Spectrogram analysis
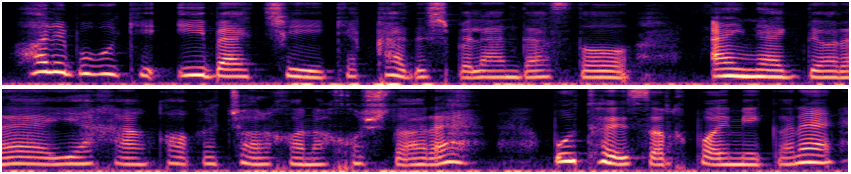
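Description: A woman hosting a children's radio show, talking in a gentle, coaxing, playful way. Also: mid-range voice.

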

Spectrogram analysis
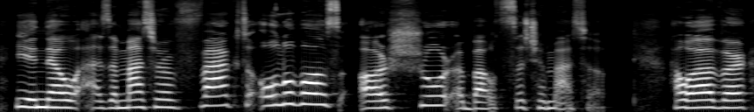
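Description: A woman's voice: on the high side, a bit bright. A woman hosting a religious radio talk in a formal, teacherly manner. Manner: formal, didactic. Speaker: radio host.

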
